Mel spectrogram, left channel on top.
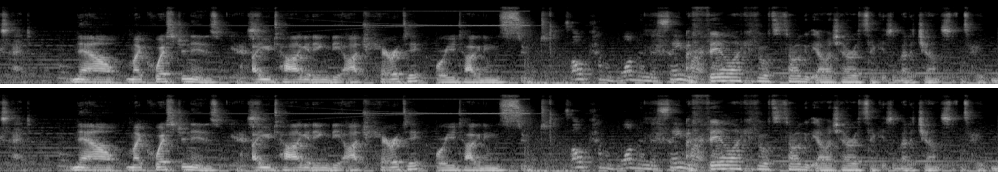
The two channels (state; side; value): identical; both; correlation 1.00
